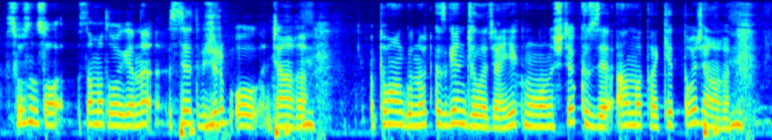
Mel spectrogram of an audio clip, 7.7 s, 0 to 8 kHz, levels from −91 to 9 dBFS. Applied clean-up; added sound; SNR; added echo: none; Breathing; 1 dB; none.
